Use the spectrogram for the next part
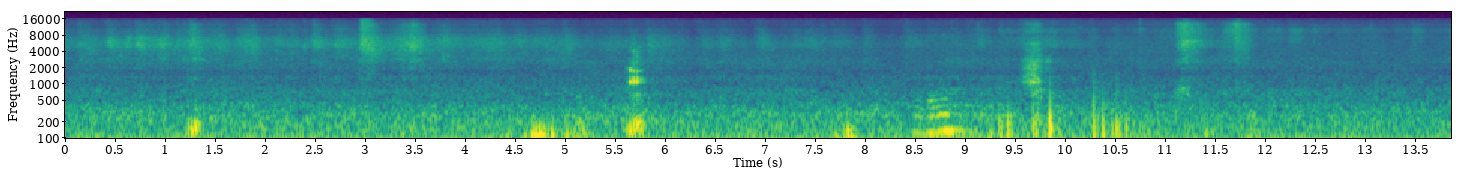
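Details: Wild pigs in a forest meeting a man: low, short grunts scattered through a quiet background, irregular rather than rhythmic, with faint rustling and a few sharp clicks between them.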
